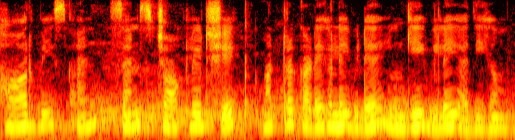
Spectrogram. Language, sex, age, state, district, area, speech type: Tamil, female, 30-45, Tamil Nadu, Ariyalur, rural, read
